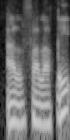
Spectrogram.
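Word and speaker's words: الفلق: Al-falaqi, jadi qalqalah bukan. Al-falaqi. Kapan jadi qalqalah? Kalau berhenti membacanya. Al-falaq. Al-falaq.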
